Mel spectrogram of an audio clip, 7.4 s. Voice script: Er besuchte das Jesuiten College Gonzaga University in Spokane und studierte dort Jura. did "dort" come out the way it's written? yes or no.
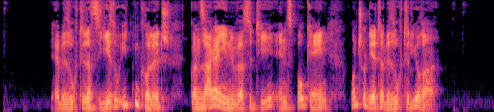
no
